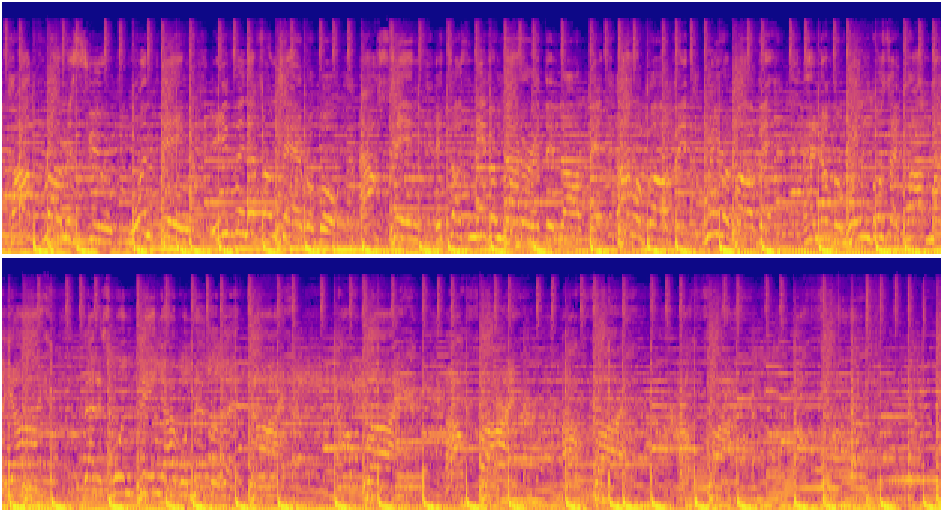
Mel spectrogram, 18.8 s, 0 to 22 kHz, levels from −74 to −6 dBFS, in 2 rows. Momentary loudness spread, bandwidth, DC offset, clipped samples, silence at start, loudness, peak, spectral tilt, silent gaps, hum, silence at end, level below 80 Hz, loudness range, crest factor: 2 LU; 16.5 kHz; under 0.1%; under 0.1%; 0 s; -13 LUFS; 0 dBFS; -5 dB/octave; none; none; 0 s; -16 dBFS; 1 LU; 12 dB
